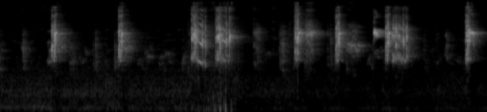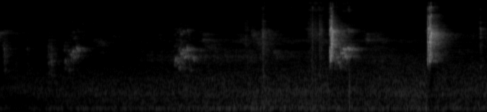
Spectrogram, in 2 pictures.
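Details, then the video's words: Lovebirds having a competitive moment, with scattered sharp, high, squeaky chirps coming in irregular clusters and a quiet gap in the middle, plus a brief low knock. "Love birds also have competitive moments"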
